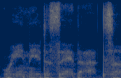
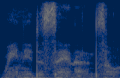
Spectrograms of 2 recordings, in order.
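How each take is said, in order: Both takes have the same delivery.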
